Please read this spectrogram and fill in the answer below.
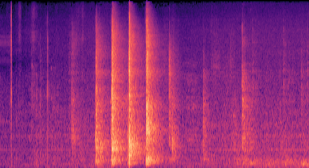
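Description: Metal locker being handled: a quick run of loud knocks and clunks about two seconds in, then a few fainter knocks.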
